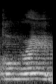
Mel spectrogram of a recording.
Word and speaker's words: comrade: Also for comrade, the same thing. We stress the first syllable, right, but not the suffix raid.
